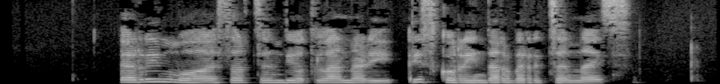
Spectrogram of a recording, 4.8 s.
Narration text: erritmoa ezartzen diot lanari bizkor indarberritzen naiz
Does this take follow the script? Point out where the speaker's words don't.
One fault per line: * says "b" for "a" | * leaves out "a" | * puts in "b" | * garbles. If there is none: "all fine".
all fine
